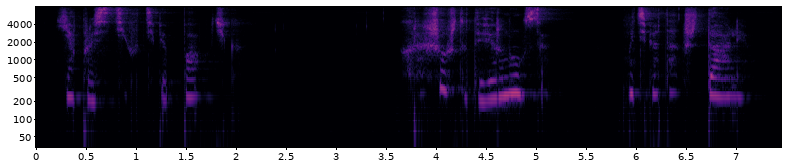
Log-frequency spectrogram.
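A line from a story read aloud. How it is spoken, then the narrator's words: Boy's sobbing whisper. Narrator (Russian): Мальчик шептал, всхлипывая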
